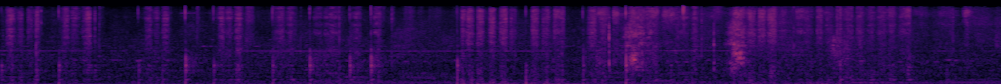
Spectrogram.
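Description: Pencil writing on paper: irregular short scratchy strokes and light taps.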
